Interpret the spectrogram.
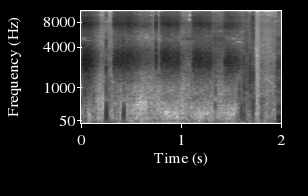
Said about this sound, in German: Okay, ein Huhn. Sorry, Huhn, tut mir leid.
